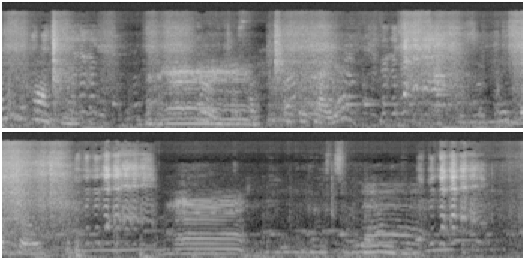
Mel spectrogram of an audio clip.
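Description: Young goat kids bleating, a string of calls, with a long, wavering bleat about seven seconds in.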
